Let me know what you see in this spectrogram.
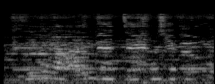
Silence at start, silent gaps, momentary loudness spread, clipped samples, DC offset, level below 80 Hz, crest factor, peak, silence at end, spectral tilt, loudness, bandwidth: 0.05 s; none; 6 LU; under 0.1%; under 0.1%; -56 dBFS; 16 dB; -14 dBFS; 0 s; -2.5 dB/octave; -28 LUFS; 11.5 kHz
